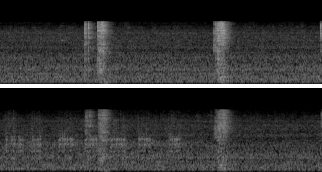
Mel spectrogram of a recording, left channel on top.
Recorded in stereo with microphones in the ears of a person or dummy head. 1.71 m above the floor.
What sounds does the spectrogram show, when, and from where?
0.8 s tearing paper: 60° left (ahead or behind), 0.6 m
